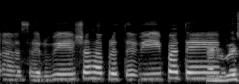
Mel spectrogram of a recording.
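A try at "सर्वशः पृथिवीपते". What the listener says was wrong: ಸರ್ವೇಶ ಇಲ್ಲ ಅಲ್ಲಿ, ಸರ್ವಶಃ ಪೃಥಿವೀಪತೆ.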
